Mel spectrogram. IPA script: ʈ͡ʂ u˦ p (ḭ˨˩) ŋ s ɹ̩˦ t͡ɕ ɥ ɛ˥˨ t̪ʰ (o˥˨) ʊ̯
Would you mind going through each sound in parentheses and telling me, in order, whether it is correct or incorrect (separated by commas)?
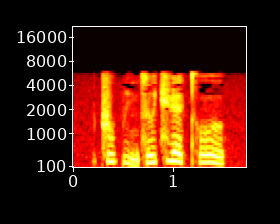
correct, correct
